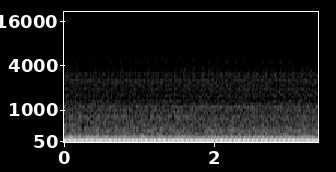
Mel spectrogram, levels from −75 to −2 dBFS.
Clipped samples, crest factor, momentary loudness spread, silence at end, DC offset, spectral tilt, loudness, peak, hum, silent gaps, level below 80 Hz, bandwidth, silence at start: under 0.1%; 10 dB; 1 LU; 0 s; under 0.1%; -10 dB/octave; -21 LUFS; -8 dBFS; none; none; -20 dBFS; 3.3 kHz; 0 s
